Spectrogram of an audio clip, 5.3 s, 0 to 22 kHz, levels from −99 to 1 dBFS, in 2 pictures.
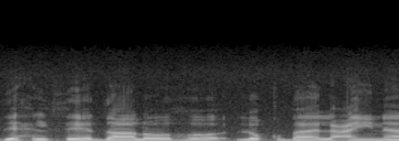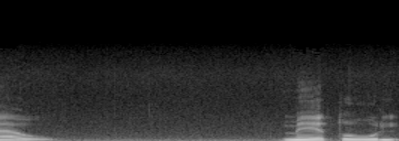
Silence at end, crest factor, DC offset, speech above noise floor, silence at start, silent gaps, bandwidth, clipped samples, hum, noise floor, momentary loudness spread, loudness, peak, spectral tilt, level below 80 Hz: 0 s; 16 dB; under 0.1%; 24 dB; 0 s; none; 11.5 kHz; under 0.1%; none; -52 dBFS; 8 LU; -29 LUFS; -12 dBFS; -7 dB/octave; -60 dBFS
